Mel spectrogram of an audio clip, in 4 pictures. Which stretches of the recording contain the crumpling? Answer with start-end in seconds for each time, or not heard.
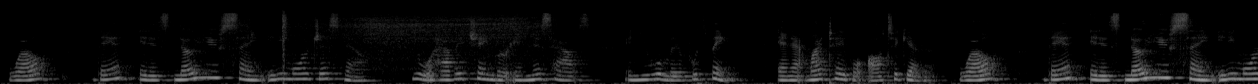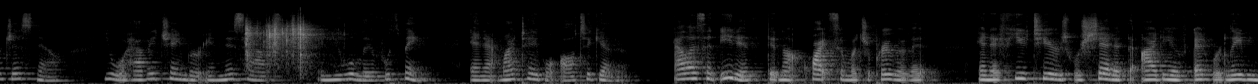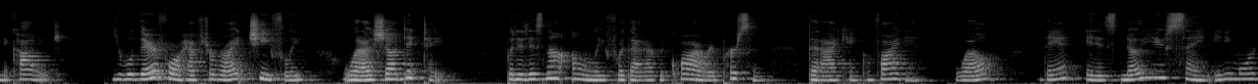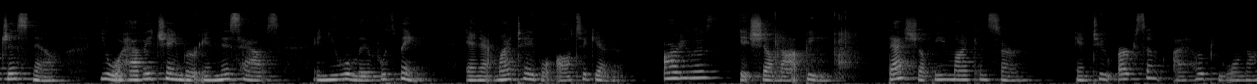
15.0-16.1, 45.4-46.4.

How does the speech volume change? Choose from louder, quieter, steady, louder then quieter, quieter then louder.
louder then quieter.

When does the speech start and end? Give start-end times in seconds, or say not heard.
0.1-50.2.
